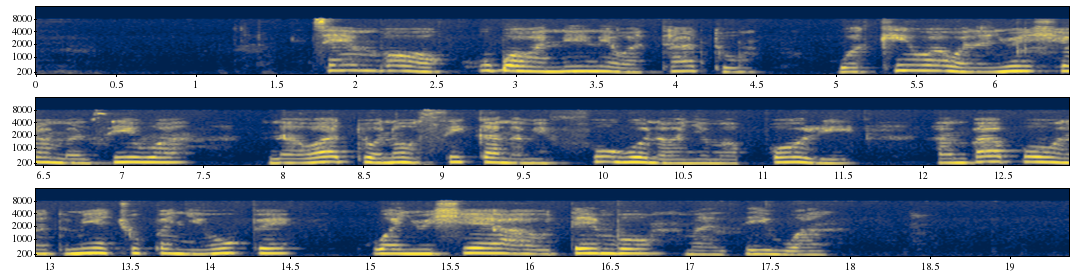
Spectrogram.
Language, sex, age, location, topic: Swahili, female, 25-35, Dar es Salaam, agriculture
